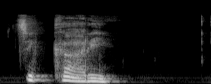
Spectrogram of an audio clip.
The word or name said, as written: ziccàri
